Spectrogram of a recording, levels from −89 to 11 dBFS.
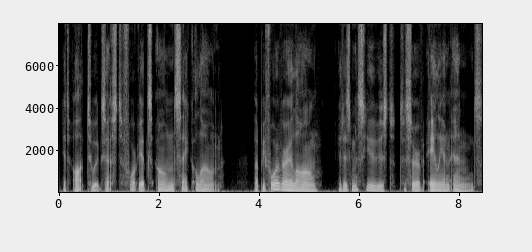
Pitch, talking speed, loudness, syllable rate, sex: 95 Hz, 140 wpm, -20 LUFS, 4.4 syllables/s, male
